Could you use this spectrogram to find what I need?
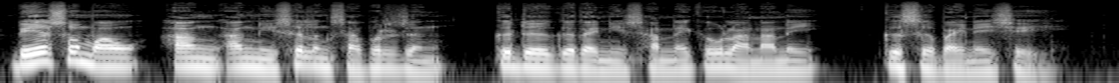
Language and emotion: Bodo, disgusted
